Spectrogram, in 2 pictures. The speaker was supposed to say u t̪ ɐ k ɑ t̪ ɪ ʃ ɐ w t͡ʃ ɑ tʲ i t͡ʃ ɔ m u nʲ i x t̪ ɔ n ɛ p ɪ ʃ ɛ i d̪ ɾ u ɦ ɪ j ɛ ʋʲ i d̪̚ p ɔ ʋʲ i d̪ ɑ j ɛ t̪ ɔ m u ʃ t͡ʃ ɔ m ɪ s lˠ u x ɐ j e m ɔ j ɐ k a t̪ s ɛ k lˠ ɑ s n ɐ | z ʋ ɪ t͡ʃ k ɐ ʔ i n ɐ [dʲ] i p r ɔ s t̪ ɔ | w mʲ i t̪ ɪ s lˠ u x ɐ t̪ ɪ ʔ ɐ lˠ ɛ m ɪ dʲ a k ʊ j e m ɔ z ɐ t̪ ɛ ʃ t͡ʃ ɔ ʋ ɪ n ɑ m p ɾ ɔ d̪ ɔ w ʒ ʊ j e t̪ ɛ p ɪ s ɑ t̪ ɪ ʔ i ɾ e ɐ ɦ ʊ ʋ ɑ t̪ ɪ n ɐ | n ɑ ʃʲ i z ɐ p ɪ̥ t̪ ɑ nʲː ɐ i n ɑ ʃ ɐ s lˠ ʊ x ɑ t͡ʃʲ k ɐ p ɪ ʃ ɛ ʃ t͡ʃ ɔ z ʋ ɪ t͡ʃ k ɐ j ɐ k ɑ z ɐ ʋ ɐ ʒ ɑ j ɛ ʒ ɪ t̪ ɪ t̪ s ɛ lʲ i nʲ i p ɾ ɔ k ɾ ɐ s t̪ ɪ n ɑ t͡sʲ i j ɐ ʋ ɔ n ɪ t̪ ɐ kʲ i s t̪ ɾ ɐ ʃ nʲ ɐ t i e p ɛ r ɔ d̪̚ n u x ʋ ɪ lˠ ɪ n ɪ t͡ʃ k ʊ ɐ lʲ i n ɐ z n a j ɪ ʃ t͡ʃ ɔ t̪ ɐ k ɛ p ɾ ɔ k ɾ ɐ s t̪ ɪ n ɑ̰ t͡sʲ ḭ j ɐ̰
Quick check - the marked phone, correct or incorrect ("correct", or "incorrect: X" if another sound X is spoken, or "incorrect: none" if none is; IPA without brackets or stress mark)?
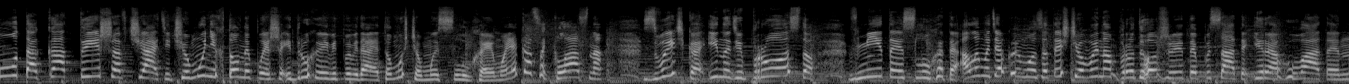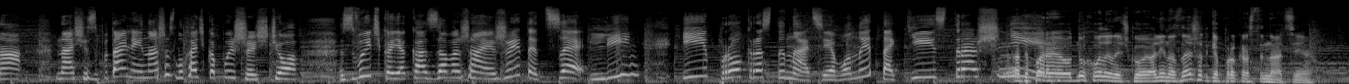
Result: correct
